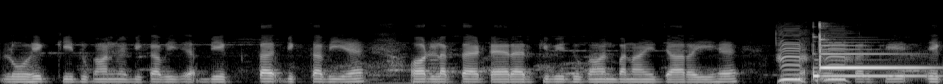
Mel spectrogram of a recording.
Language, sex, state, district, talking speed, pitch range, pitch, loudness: Hindi, male, Madhya Pradesh, Katni, 140 wpm, 120-135 Hz, 125 Hz, -19 LUFS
